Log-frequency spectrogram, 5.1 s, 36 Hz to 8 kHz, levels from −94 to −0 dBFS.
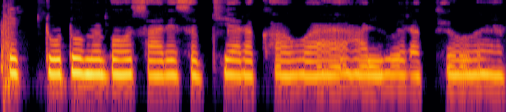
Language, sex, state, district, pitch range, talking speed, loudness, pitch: Hindi, female, Uttar Pradesh, Hamirpur, 185-225 Hz, 155 wpm, -19 LUFS, 215 Hz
